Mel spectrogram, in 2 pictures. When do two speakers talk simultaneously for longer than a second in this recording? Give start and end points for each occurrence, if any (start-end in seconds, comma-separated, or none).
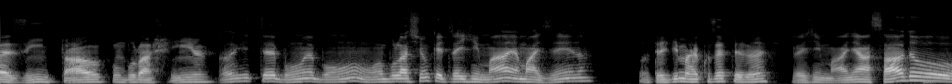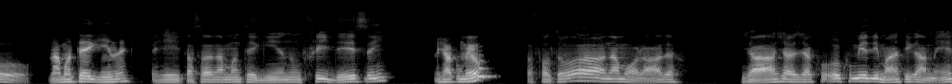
none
